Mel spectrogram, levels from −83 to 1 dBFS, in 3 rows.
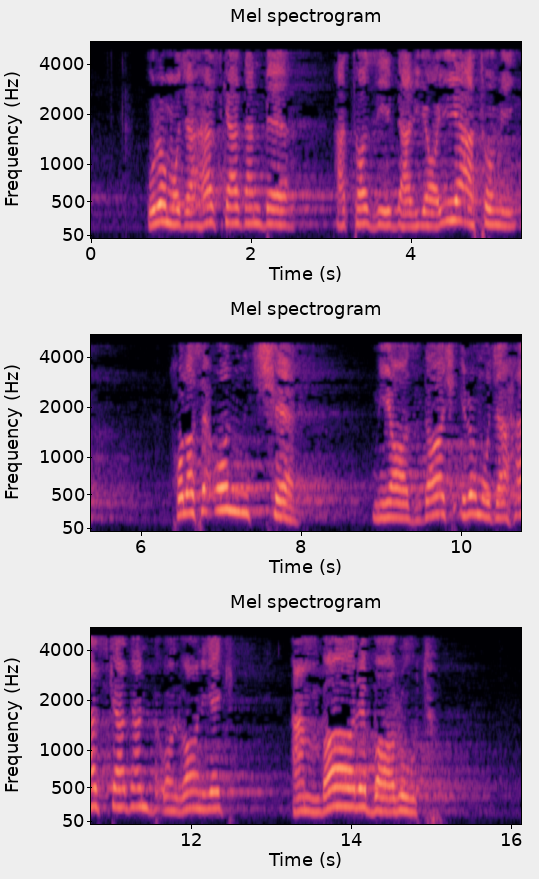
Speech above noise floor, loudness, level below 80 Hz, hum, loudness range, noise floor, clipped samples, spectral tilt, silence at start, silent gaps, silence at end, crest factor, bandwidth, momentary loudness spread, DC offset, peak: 31 dB; -23 LUFS; -60 dBFS; none; 2 LU; -54 dBFS; under 0.1%; -7 dB/octave; 0.75 s; none; 0.7 s; 16 dB; 5 kHz; 18 LU; under 0.1%; -8 dBFS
